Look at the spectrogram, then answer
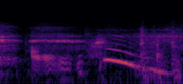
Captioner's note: Danny snores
